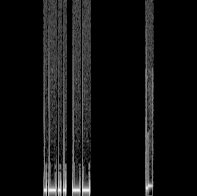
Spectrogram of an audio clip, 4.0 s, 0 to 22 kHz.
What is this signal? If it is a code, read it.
Morse code, heard as a keyed tone, about 25 wpm, 700 Hz. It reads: LM
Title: Multi-letter Phonemes Quick Fire 25wpm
